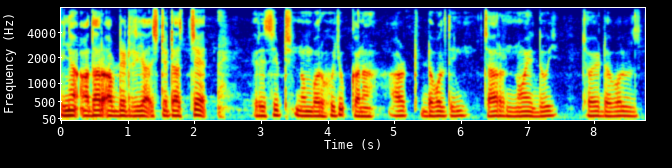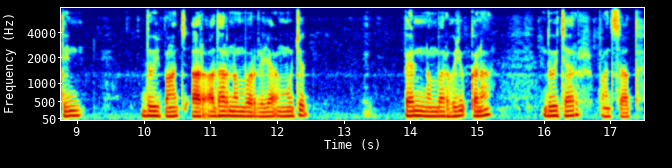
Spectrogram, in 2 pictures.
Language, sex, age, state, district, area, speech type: Santali, male, 18-30, West Bengal, Dakshin Dinajpur, rural, read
